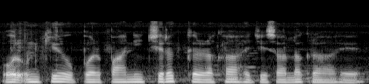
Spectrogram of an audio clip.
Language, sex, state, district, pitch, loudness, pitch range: Hindi, male, Arunachal Pradesh, Lower Dibang Valley, 115 Hz, -15 LUFS, 105-120 Hz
